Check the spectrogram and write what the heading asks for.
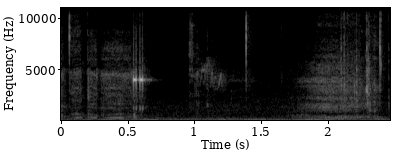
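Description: Fujifilm X-Pro1 mirrorless camera giving one short, high focus-confirmation beep about half a second in as its contrast-detect autofocus locks, followed by a faint click.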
